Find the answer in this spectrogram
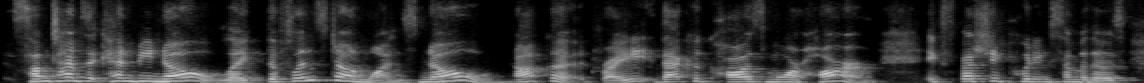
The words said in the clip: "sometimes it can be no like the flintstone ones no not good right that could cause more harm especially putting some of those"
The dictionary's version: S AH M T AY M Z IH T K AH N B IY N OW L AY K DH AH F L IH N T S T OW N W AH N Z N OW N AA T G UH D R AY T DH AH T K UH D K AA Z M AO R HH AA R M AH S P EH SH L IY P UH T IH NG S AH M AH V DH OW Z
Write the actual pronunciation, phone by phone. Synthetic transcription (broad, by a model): S AH M T AY M Z IH T K AH N B IY N OW L AY K DH AH F L IH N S T OW N W AH N Z N OW N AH T G UH D R AY T DH AH T K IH D K AA Z M AO R HH AA R M AH S P EH SH L IY P UH T IH NG S AH M AH V DH OW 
